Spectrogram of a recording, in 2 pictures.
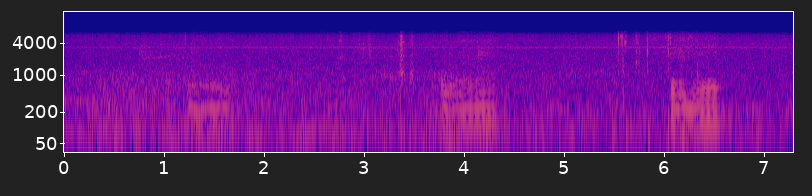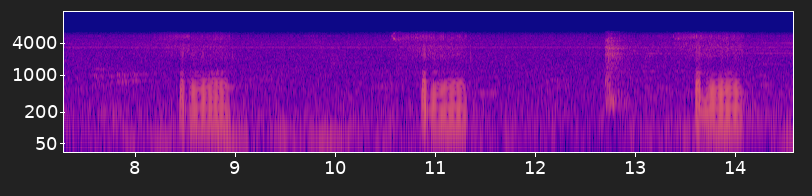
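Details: Thor, a 49-day-old Shar Pei puppy, snoring; he sometimes snores even while awake. Low, buzzy, nasal snorts with stacked harmonics come roughly every two to two and a half seconds, six clear rasps over steady background hum.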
